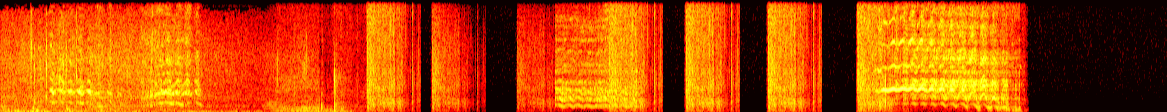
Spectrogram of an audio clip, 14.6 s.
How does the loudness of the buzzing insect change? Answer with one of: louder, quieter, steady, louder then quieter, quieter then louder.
quieter then louder.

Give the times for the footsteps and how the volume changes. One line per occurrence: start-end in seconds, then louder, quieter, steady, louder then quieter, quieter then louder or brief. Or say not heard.
3.4-11.4 quieter then louder.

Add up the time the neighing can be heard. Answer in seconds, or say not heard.
5 s.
